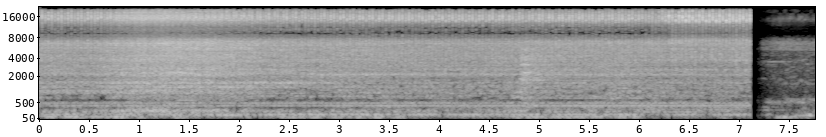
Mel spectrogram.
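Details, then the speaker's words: Suzuki DA64 with K6A engine, check engine light on: small petrol engine idles unevenly with a lumpy, stumbling beat. Scanner shows a cylinder 1 misfire, possibly the ignition coil or spark plug. "Tapos yung andar niya guys palado ko guys ito yung lumabas cylinder number one spire titingan natin guys ah posible sa coil lang ito or spark plug"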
